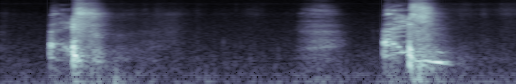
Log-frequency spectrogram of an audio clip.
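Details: Adult with recurring mild colds and feeling sneezy, nose not very stuffy: two forceful sneezes with a short breathy sound between, plus nose blowing.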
